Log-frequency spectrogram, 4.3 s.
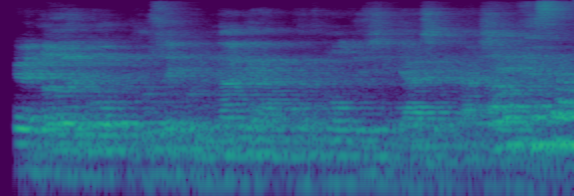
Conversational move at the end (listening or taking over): taking over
